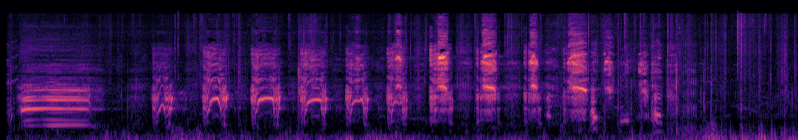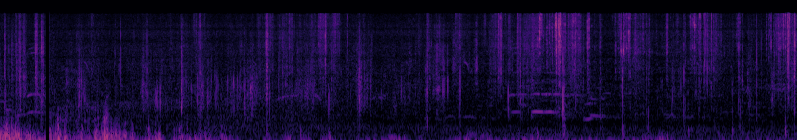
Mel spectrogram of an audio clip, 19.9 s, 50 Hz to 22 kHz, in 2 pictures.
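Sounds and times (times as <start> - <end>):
donkey braying: 1.9 - 8.5.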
